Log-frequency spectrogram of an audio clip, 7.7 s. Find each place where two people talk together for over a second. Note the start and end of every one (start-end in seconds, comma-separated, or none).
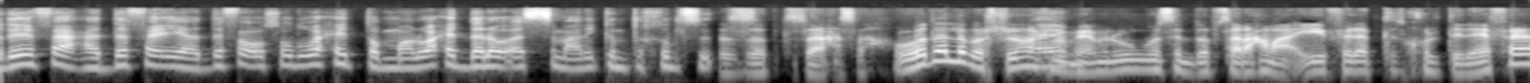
none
